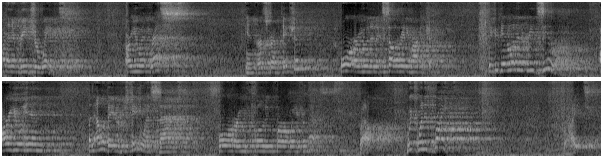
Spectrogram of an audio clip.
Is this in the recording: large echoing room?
yes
